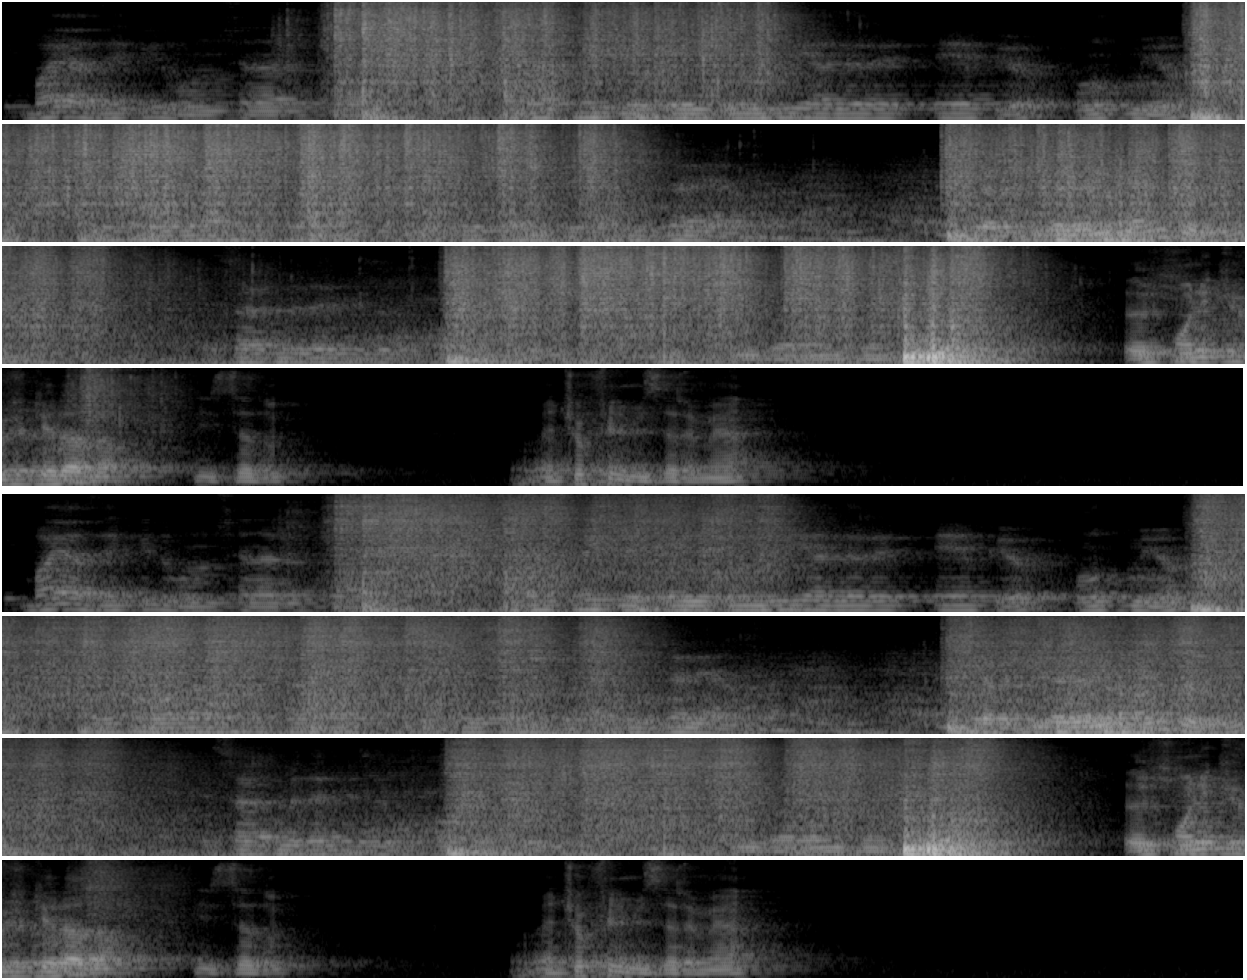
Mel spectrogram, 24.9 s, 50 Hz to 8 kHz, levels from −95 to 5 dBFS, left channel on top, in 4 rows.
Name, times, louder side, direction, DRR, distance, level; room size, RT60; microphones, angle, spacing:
voice 1, 0.1-1.9 2.5-5.9 6.6-10.1 10.9-12.0 13.4-15.2 18.1-19.0 21.2-21.7, equal, 60° right, -4 dB, 2.4 m, -49 dB
Crumpling crinkling, 1.4-4.0 5.9-9.5 10.9-13.3 13.7-13.8 14.6-17.6 19.0-19.4, left 3 dB, 55° left, 1.1 m, -38 dB
sound 1, 7.1-17.6, right 1 dB, 45° right, 2.3 m, -57 dB
voice 2, 10.9-12.5 15.9-17.1 18.0-19.2 19.6-20.1 21.3-22.4, right 1 dB, 5° right, 4 dB, 0.4 m, -45 dB
12.0 x 6.0 x 3.1 m, 1.1 s
head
